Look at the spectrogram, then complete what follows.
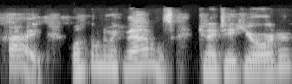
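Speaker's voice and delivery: sugary, sweet voice, very high. Speaker retelling pulling up to a drive-thru, imitating a sweet drive-thru voice. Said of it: "a sweet voice that says".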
